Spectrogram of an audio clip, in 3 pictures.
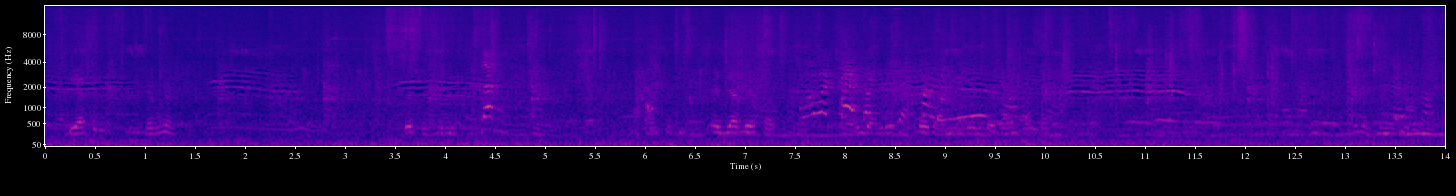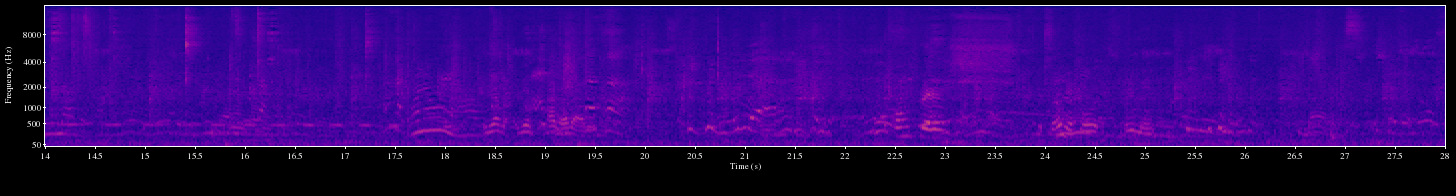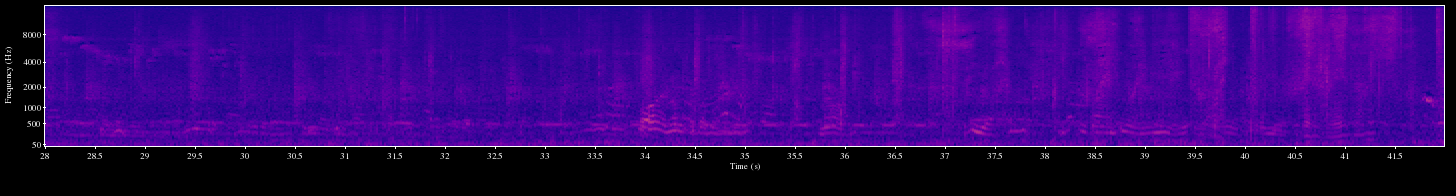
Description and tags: village calm voices birds +distant water pump Putti, Uganda MS
birds, calm, distant, pump, Putti, Uganda, village, voices, water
